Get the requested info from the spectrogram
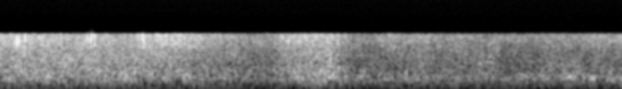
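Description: Steady rushing water, swelling slightly about three seconds in.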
